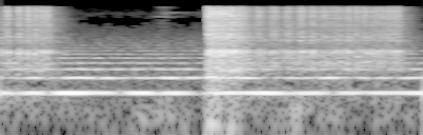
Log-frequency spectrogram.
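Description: Background music with a steady held tone, broken by two sharp metallic clinks with a short ring, one at the start and one about a second in: coins dropped into a steel plate.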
